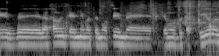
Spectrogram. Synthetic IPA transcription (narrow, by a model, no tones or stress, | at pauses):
veleaχaʁmikenimat̪e̞mʁot͡simkemuvbekast̪ijun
